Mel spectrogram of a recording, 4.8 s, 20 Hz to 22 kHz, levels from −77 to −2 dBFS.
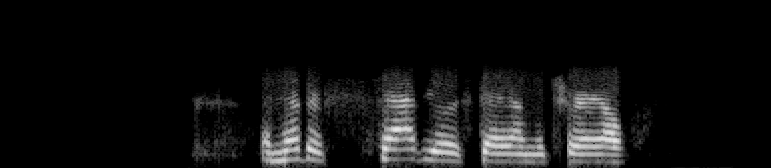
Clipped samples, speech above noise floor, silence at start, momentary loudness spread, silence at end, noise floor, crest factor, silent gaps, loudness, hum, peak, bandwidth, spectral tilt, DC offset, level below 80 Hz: under 0.1%; 56 dB; 1.65 s; 7 LU; 0.95 s; -73 dBFS; 18 dB; none; -18 LUFS; none; -2 dBFS; 4.4 kHz; -11 dB/octave; under 0.1%; -66 dBFS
